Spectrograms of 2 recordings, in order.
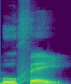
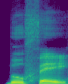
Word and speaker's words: buffet: ta có danh từ chính ở đây là buffet buffet hay là buffet ha Mình đọc là buffet buffet cái thường trong các cái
